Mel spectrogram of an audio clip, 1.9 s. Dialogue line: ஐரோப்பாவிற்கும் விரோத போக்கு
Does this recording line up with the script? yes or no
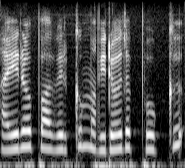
yes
